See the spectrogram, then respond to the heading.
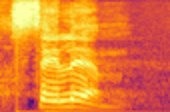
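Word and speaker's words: tselem: It is spelled T-S-E-L-E-M. T-S-E-L-E-M. It is pronounced selem.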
